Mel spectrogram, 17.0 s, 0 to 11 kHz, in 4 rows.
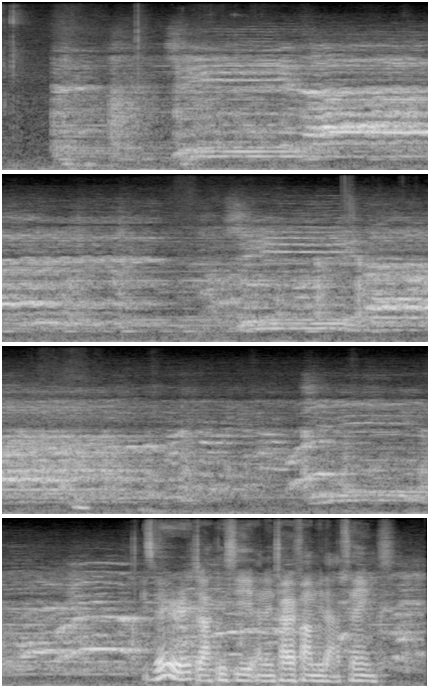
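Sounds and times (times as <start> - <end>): group singing in harmony: 0.5 - 17.0.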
